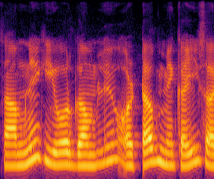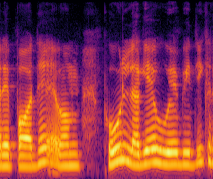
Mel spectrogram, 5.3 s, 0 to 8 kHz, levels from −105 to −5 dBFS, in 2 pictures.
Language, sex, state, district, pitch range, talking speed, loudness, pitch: Hindi, male, Jharkhand, Ranchi, 150-185 Hz, 190 wpm, -17 LUFS, 160 Hz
